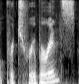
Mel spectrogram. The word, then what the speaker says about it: protuberance: I think it's protuberance, not protuberance. I think I say it wrong because of The Office. – Protuberance? – Protuberance. – You know, you want to add an R, but there's actually no R in the whole word.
